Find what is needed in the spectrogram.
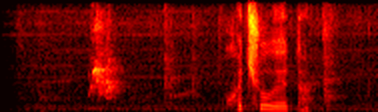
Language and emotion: Russian, neutral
